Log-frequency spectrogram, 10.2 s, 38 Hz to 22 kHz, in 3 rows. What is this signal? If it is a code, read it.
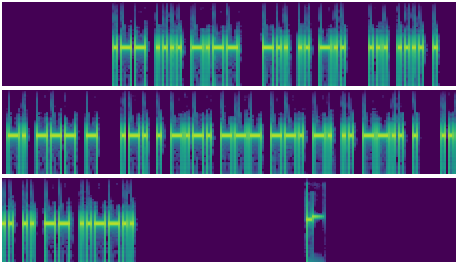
Morse code, heard as a keyed tone, about 44 wpm, 700 Hz. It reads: WHY DID SHE NOT RECOGNIZE HIM?
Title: Sentences from Top 1400 Words 45wpm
